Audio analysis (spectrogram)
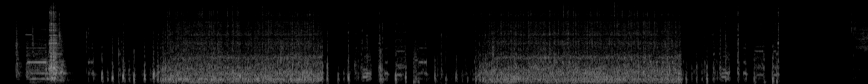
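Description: An embroidery machine stitches an applique tack-down line in two long bursts of rapid, rattling needle strokes, separated by short pauses and clicks as the hoop shifts, heard close and alone.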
